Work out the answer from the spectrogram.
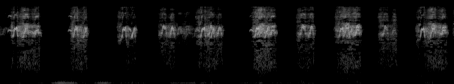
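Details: House sparrow mother with her babies: bright, high chirps in quick bursts, about nine clustered notes over four and a half seconds with short silent gaps between them.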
